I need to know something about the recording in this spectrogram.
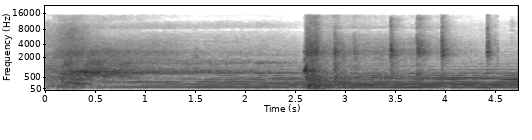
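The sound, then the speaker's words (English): A car drives at 40 miles per hour along a country road on a dark winter morning with a steady engine drone, then a sudden loud thud breaks in partway through, followed by a few sharp knocks and rattles as the engine keeps running. “A car doing 40 miles per hour on a country road on a dark winter morning.”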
